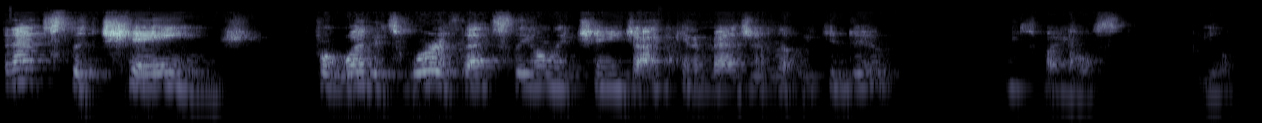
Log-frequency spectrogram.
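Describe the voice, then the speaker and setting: A woman's voice: medium pitch, normal speed. Earnest woman panelist, echoey and distant. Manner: earnest, emphatic, thinking aloud. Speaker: panelist, theater maker and teacher. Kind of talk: panel discussion remarks. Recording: roomy, distant mic.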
